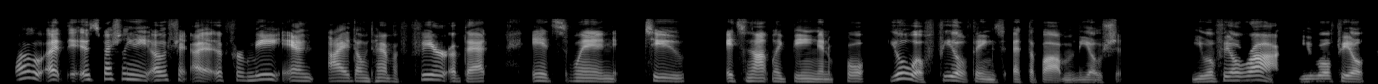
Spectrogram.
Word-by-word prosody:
Oh, 280 +5 -6
eh - - +8
eh 475 - +4
especially 245 0 -1
in - - -3
ocean, 205 +2 -3
uh, 195 - +2
for 195 - -13
me 220 +5 +3
and 170 -2 +5
I 155 0 +3
don't 155 -2 -9
have 155 -2 -1
a - - -16
fear 225 -1 +1
of - - -5
that. 140 +2 +4 0.4
It's 165 -3 -2
when 150 -4 +3 0.3
to 155 -5 +3 0.4
it's 155 +1 +3
not 150 -1 +3
like 140 -4 -8
being 140 -3 +2
in 120 - +3
a - - -19
pool. 140 -1 -8 0.2
You 250 +9 -5
will - - 0
feel 190 -2 -4
things 115 -4 -5
at - - -2
the - - -8
bottom 105 - 0
of - - -20
the 115 +1 -4
ocean. - - -6 0.7
You 130 +2 -12
will 145 - -7
feel 185 +1 -5
rock, 205 +1 +4 0.2
you 130 +2 -12
will 140 0 -5
feel - - +1
155 Hz, 190 wpm, -25 LUFS, 140-200 Hz, 0.7 s, eh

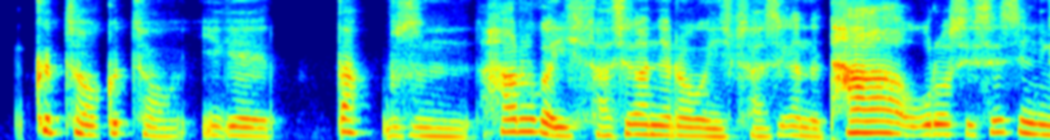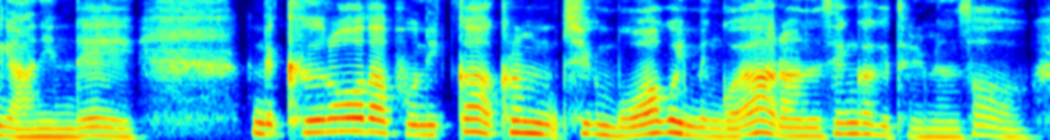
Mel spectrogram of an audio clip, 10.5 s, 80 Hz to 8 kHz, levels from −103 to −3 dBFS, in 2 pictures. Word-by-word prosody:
그쵸, 255 -7 +1
그쵸. 190 -6 -6
이게 180 -3 -3 0.3
딱 255 -2 0
무슨 175 -3 -5
하루가 260 -2 +2
24 180 +1 -3
시간이라고 190 -4 +1
24 165 +1 -5
시간을 180 -1 -4
다 245 -1 +8
오롯이 205 +2 0
쓸 250 +5 -2
수 250 -2 -1
있는 205 -3 +1
게 - - -3
아닌데, 160 +1 -3 0.6
근데 220 -3 -1
그러다 265 +1 +3
보니까 220 +3 -1
'그럼 230 -3 +2
지금 205 -4 -2
뭐 180 +3 0
하고 240 +1 +4
있는 180 -6 -1
거야?'라는 175 -1 +1
생각이 220 0 -3
들면서 160 -1 -10
195 Hz, 335 characters per minute, -26 LUFS, 175-235 Hz, 0.6 s, 다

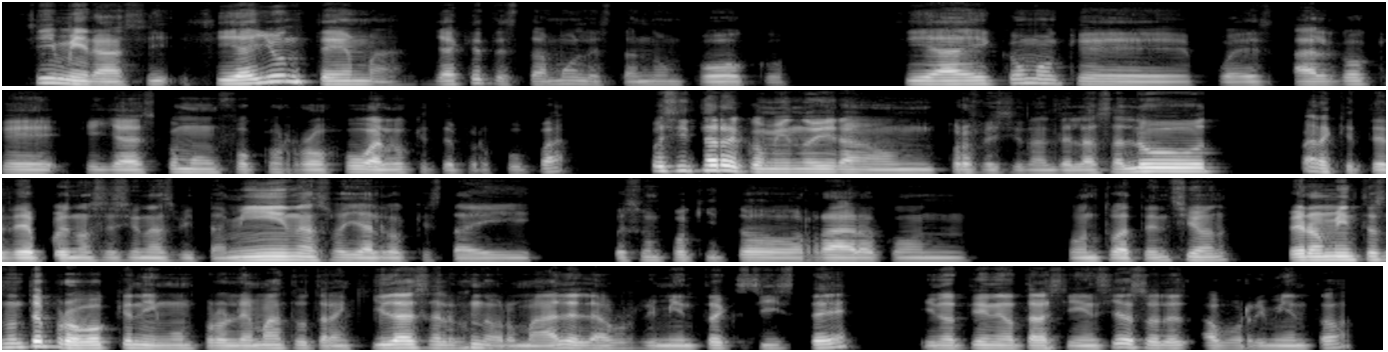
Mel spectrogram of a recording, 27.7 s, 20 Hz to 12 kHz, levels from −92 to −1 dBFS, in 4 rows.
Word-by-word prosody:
Sí, 175 0 0
mira, 120 -8 +3
si, 125 +3 -13
si 140 +1 +2
hay 160 +8 +5
un 225 -1 +1
tema, 125 - -3
ya 125 0 -5
que 160 +5 -10
te 135 - -19
está 115 +1 -14
molestando 115 -3 -14
un 115 -1 -17
poco, 110 -2 -7 0.5
si 130 0 -2
hay 130 +1 +2
como 160 +2 -6
que, 110 -4 -6
pues, 105 0 -10
algo 115 +2 -6
que 110 -1 -5
que 110 - -13
ya 110 -1 +1
es 110 0 -8
como 120 +1 -5
un 115 - -7
foco 115 0 -12
rojo, 110 0 -5
o 120 - +3
algo 110 +1 -1
que 110 - -23
te 105 -1 -13
preocupa, 110 +6 -13 0.4
pues 175 - 0
sí 185 - -2
te 195 +2 +9
recomiendo 125 -9 +4
ir 120 -1 +2
a 115 - 0
un 110 0 -5
profesional 105 -2 -9
de 105 - -6
la 105 0 -3
salud 145 +5 +7 0.4
para 135 - -3
que 115 - -14
te 110 0 -3
dé, 110 +1 +5
pues, 110 0 -1
no 110 -1 -3
sé 110 0 -11
si 110 - -15
unas 105 -1 -4
vitaminas, 120 +5 +4
o - - -8
hay 110 0 -2
algo 110 0 -2
que 110 0 -28
está 105 0 -12
ahí, 105 +1 -8 0.4
pues, 110 0 -13
un 120 -2 -11
poquito 110 -1 -5
raro 110 -1 0
con 110 -1 -10 0.5
con 110 0 -5
tu 110 0 -2
atención, 120 +4 -3 0.3
pero 125 +2 +6
mientras 135 0 +4
no 155 +1 0
te 195 - +9
provoque 125 -4 +5
ningún 115 -2 -2
problema, 110 +2 -1
tú 120 0 -8
tranquila, 110 +5 +3
es 135 -1 +1
algo 125 -1 -5
normal, 110 -2 -3
el 120 -3 +1
aburrimiento 110 0 -6
existe 120 - -4 0.3
y 115 - -9
no 115 -1 -3
tiene 120 -1 -1
otra 115 0 0
ciencia, 110 +7 -2
solo 125 -4 -3
es 120 - -8
aburrimiento, 110 +4 -7
115 Hz, 195 wpm, -23 LUFS, 110-125 Hz, 0.5 s, te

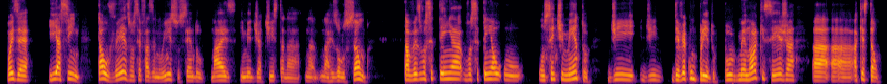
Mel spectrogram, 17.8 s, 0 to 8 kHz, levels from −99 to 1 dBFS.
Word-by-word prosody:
Pois 195 -1 +4
é, 160 -3 +3 0.4
e 195 +4 +4
assim, 205 +7 +2 0.4
talvez 200 - +3
você 160 +2 -7
fazendo 140 -4 -4
isso, 185 +2 -2
sendo 140 -4 -6
mais 150 -1 +1
imediatista 140 +1 -5
na 120 -2 -10
na 135 - -8
na 145 -3 -6
resolução, 150 - +1 0.8
talvez 175 +2 +4
você 200 +1 -3
tenha 205 -1 +3
você 180 +1 -6
tenha 195 +1 +2
o 315 - -2 0.3
o 165 -1 0
sentimento 190 - 0 0.4
de 170 +2 -3
de 165 0 -9 0.2
dever 175 +5 +3
cumprido, 170 - +3
por 175 0 +2
menor 180 +7 +4
que 235 - -6
seja 175 -4 0 0.3
a 145 -2 +3
a 160 - +1
a - - -6
questão. 165 - 0
170 Hz, 120 wpm, -24 LUFS, 150-195 Hz, 0.8 s, Pois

